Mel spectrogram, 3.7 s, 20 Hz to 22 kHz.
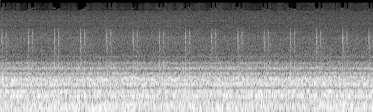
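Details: Wippro 8kW all-in-one diesel heater from Temu, new, at start-up and self-priming: steady light ticking about four per second over a constant fan rush; the dosing fuel pump priming normally before the burner fires.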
